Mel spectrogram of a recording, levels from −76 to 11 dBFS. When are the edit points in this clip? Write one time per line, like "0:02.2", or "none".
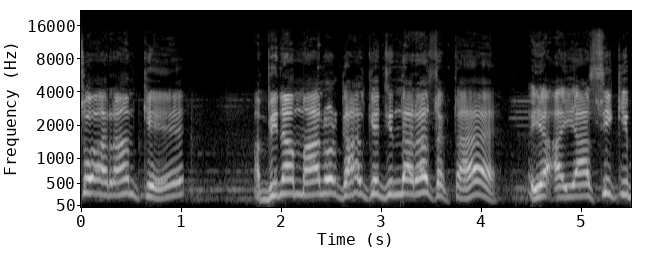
0:04.3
